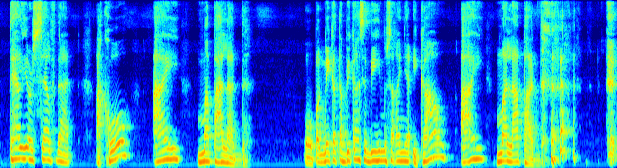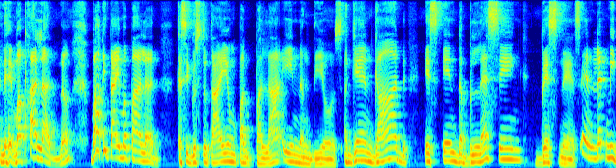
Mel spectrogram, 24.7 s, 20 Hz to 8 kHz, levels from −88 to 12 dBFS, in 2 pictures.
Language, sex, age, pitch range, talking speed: English, male, 30-49, 120-185 Hz, 95 wpm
